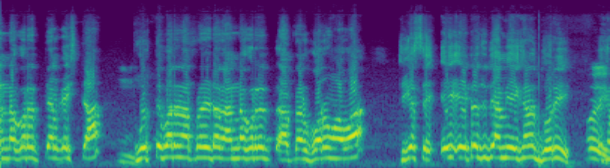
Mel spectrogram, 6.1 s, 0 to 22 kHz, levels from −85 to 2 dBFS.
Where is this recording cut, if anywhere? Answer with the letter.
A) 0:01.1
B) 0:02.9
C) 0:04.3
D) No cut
D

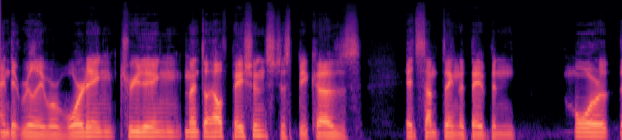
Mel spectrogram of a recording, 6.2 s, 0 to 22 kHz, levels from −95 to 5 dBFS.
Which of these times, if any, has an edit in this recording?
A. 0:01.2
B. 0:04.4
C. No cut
A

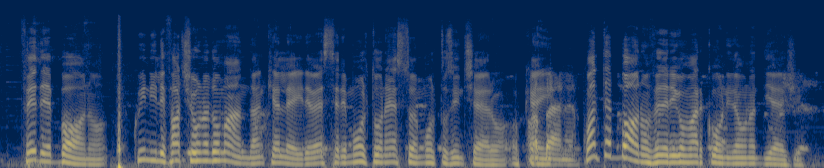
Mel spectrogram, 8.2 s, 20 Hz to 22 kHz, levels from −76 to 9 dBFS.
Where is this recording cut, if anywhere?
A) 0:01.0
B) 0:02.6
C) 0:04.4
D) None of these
A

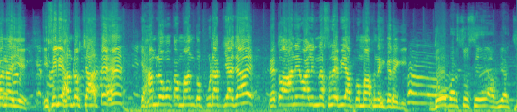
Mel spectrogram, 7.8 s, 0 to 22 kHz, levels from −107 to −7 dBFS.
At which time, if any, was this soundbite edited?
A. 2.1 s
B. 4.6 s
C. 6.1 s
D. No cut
C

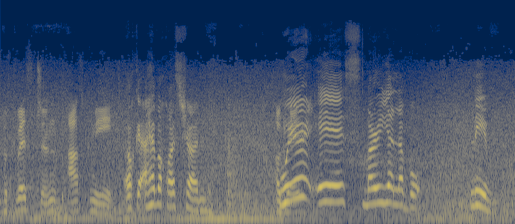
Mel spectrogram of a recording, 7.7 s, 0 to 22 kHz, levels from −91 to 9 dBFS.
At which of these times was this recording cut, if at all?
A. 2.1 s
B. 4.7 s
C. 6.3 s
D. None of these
D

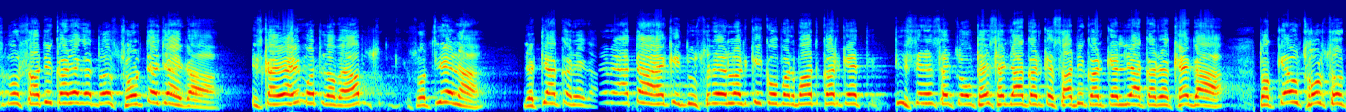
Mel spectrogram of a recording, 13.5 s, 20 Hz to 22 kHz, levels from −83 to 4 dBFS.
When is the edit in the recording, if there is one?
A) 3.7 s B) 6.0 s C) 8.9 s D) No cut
B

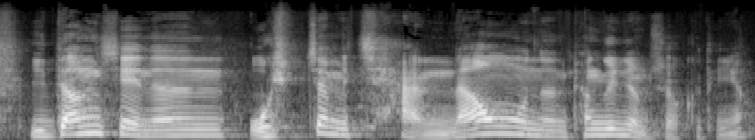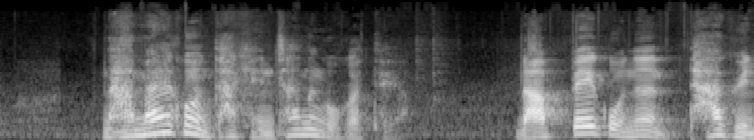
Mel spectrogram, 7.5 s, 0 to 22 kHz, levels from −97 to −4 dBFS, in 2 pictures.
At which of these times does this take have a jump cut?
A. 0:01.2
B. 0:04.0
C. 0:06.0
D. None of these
B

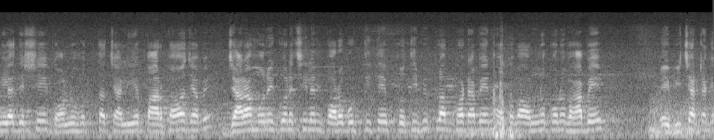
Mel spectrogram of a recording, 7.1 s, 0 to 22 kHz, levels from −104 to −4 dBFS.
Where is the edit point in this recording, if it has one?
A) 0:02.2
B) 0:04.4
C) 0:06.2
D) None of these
A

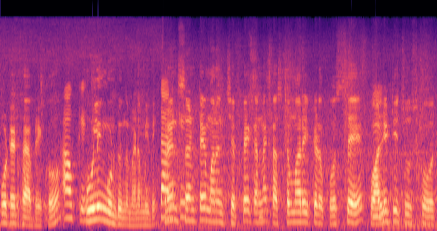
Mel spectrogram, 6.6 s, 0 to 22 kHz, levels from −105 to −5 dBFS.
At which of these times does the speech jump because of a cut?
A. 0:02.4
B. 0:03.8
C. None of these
A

